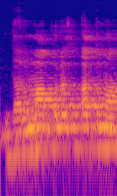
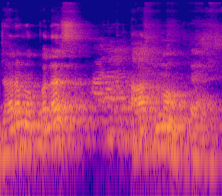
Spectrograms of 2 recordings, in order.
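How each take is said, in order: First: धर्मा said with a long final आ, धर्मा plus; teacher demoing the mistaken धर्मा with a long आ; wrong split. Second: धर्म said short, ending on म, then plus आत्मा; teacher giving the correct धर्म with a short ending; correct split. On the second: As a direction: clip धर्म with no vowel after म. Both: Shown as a demonstration. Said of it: "गलत नहीं लग रहा अपने आप में?".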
